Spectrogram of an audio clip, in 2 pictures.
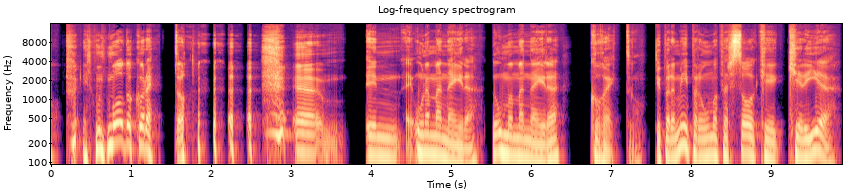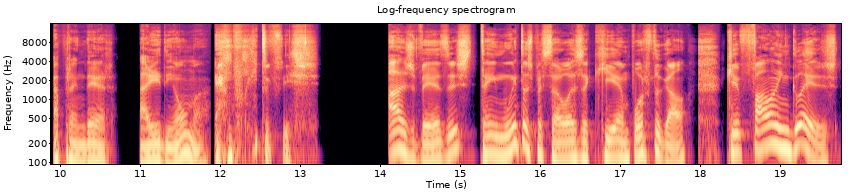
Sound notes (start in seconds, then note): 1.8 in Italian; 5.7 in Portuguese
